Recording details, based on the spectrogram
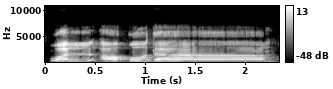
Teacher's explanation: اقدام کے قوف ایک تو اس کو موٹا پڑھا جائے گا اور قوف کے اوپر قلقلہ ہے، تھوڑا ہلا کے پڑھا جائے گا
